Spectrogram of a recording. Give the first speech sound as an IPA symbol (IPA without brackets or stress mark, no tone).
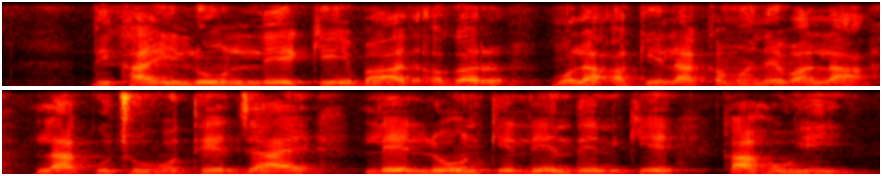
d̪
